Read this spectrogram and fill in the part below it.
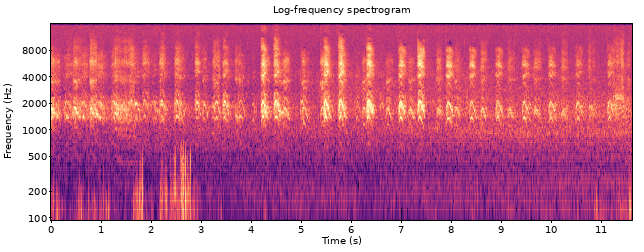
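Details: Crows mobbing a hawk to drive it from the crow colony: long, rapid series of harsh caws, several per second, after an opening burst of low wind buffeting.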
